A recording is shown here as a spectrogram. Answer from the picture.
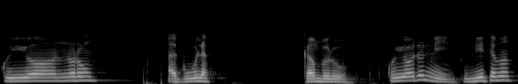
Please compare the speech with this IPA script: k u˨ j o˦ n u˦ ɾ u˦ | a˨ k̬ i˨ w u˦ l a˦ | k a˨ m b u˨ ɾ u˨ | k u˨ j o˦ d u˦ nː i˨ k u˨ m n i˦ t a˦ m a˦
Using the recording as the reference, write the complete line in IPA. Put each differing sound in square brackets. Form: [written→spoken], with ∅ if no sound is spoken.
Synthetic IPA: k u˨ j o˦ n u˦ ɾ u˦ | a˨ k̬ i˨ w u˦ l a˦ | k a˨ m b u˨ ɾ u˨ | k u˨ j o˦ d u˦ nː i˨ k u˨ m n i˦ t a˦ m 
